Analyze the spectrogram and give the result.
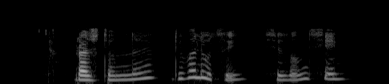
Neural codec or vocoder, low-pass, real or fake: none; 5.4 kHz; real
